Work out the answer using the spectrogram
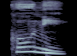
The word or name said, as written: ಗುನಿ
